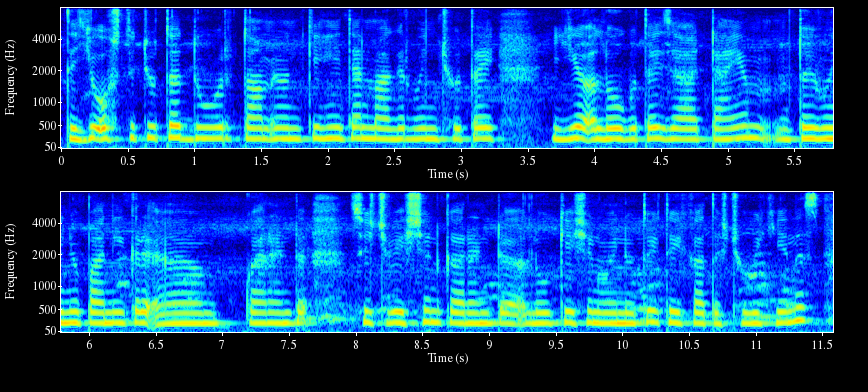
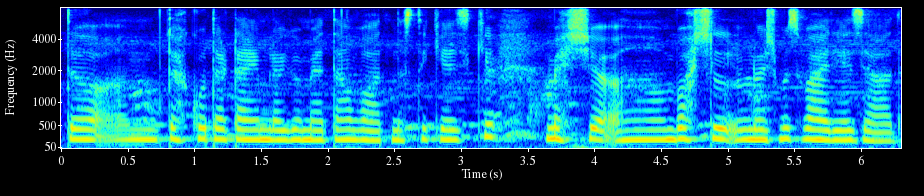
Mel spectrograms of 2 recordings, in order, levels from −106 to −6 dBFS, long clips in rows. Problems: background sounds at intervals, low volume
